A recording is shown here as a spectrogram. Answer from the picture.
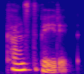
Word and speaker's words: constipated: 그다음 변비가 있어요 할 때 I'm constipated 앞에 강세 두셔야죠. constipated.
